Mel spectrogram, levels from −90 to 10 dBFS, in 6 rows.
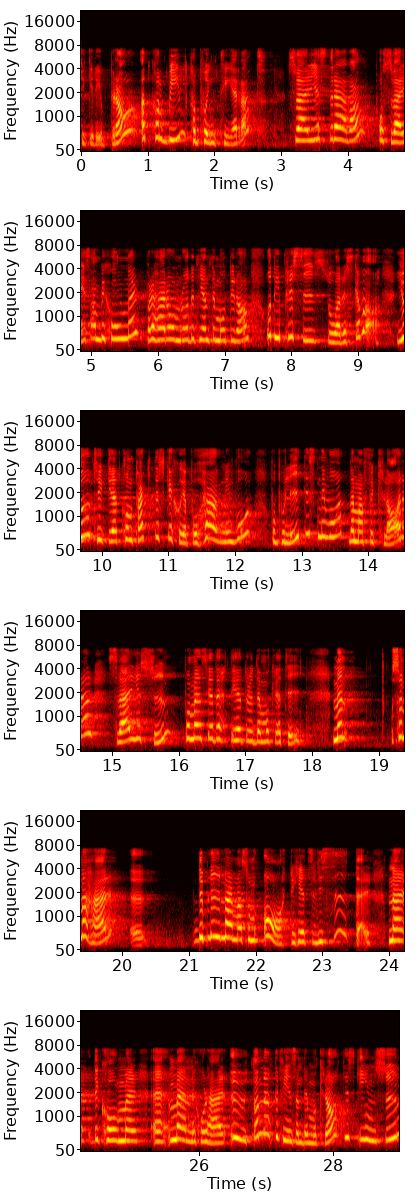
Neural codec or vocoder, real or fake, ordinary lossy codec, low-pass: none; real; none; 7.2 kHz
